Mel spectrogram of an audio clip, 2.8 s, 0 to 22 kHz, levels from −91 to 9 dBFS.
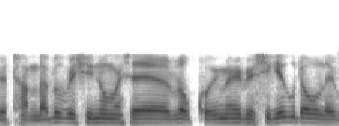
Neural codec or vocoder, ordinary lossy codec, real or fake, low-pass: codec, 16 kHz, 2 kbps, X-Codec, HuBERT features, trained on balanced general audio; none; fake; 3.6 kHz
